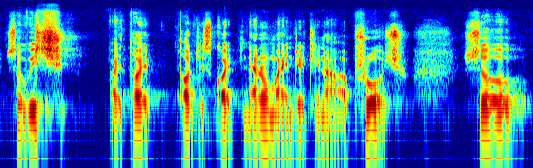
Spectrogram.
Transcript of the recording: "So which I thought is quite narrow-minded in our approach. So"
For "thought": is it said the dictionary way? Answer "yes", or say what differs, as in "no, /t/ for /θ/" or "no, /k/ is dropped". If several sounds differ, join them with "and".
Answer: no, /t/ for /θ/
